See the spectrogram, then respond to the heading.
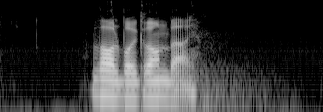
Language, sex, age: Swedish, male, 24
